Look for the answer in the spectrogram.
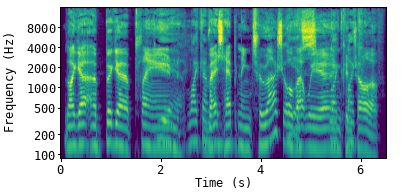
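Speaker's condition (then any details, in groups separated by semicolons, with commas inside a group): Cerebral palsy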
